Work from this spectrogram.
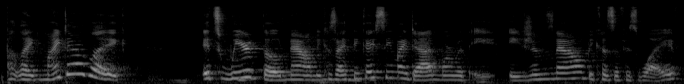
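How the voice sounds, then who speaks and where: A woman's voice: fairly high pitch, lively intonation, normal speed. Chatty young woman in an echoey room. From United States. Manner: rambling, many fillers and laughs. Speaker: podcast co-host. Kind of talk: casual chat.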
